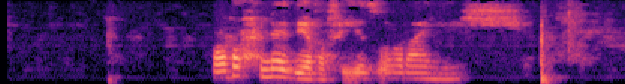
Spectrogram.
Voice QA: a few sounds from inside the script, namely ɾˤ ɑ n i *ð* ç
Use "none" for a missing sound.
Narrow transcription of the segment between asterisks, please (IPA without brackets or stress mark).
none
